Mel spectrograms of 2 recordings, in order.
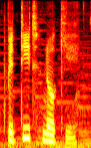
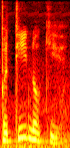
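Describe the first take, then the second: First: The final T of the first word is pronounced. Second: The final T of the first word is silent. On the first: The speaker calls it wrong. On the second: The speaker calls it right.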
